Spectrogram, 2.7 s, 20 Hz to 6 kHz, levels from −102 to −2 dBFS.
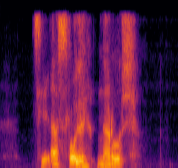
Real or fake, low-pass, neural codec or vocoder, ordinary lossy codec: fake; 5.4 kHz; codec, 24 kHz, 1.5 kbps, HILCodec; MP3, 48 kbps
